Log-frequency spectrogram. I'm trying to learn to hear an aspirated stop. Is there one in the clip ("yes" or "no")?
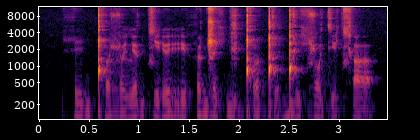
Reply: yes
